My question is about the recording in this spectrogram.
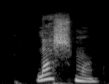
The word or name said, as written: lachement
